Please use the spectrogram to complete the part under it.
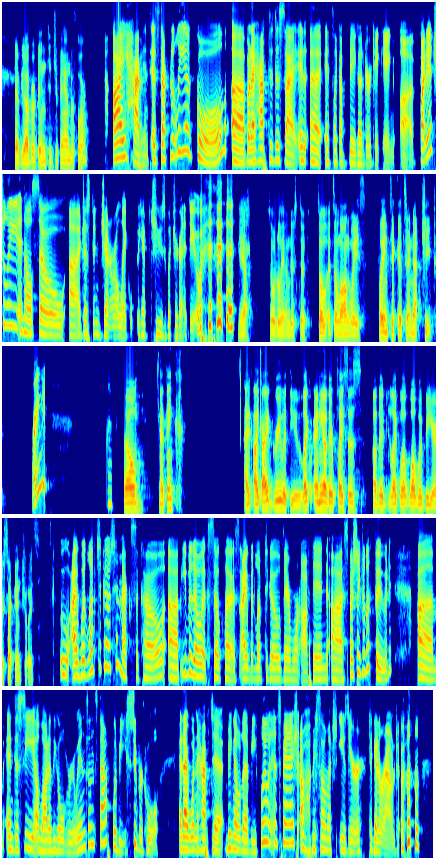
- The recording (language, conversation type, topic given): English, unstructured, What would you do if you could speak every language fluently?
- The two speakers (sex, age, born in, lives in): female, 35-39, United States, United States; male, 55-59, United States, United States
- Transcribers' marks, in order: other background noise; chuckle; laughing while speaking: "Plane tickets are not cheap"; chuckle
